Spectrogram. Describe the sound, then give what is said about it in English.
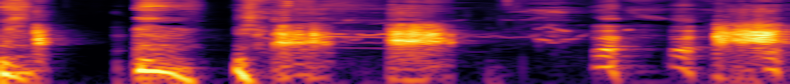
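A person vocally imitates a man's nasal, snorting throat-clearing cough, a tell of his stress, repeating it in a string of short bursts with brief pauses between them. “It's almost like a cough, but it's north of the nose.”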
